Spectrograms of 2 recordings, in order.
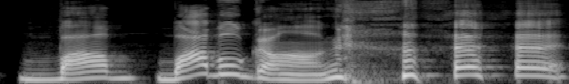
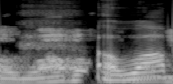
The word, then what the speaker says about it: Wobblegong: And it's called the I got to pronounce this right. Bobblegong. And his boy. A Wobblegong and his boy.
